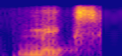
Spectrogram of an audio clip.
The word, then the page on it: mix: Indian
